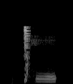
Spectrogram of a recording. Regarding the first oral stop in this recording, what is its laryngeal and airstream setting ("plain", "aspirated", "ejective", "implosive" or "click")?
click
